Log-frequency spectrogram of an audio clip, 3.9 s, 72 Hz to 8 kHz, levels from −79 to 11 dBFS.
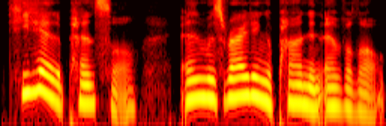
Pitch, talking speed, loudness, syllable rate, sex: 180 Hz, 155 wpm, -17 LUFS, 4.8 syllables/s, female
